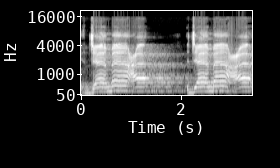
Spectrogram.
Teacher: আইন হরফকে হলকের মধ্যখান থেকে উচ্চারণ করব।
